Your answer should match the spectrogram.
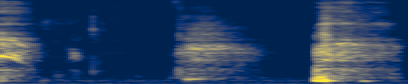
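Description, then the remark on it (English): A loud, raspy fart bursts out near the end, preceded by a couple of shorter, breathy bursts of noise, as a person tries to push it out quietly. No one speaks. “I tried to quietly push out a fart and it was quite loud.”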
